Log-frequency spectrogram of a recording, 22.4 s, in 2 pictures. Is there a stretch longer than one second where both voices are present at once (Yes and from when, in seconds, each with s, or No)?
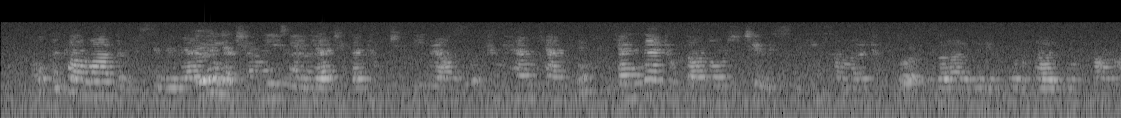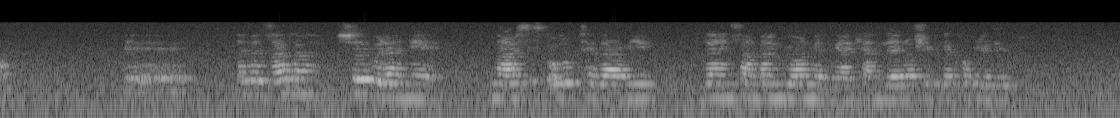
Yes, from 1.9 s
